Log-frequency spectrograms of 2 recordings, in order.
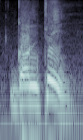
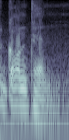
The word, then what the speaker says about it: Gontain: Gontain. Okay, Gontain. Not Gonten. Gontain.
